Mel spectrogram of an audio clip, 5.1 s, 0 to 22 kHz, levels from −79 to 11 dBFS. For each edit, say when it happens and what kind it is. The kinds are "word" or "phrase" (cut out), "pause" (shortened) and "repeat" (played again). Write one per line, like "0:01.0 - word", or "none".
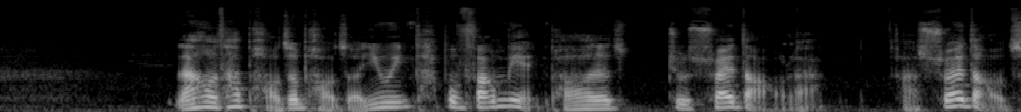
none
